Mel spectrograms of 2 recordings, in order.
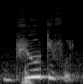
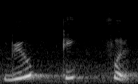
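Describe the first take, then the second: First: Said in the usual way. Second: beautiful slowly in three parts, view, टी, फुल; syllable by syllable. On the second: Shown as a demonstration. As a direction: pause after each syllable of beautiful to count them. (Beautiful को धीरे, तोड़-तोड़ कर) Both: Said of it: "आप एक बार बोल करके देखिए".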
